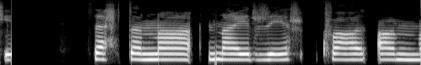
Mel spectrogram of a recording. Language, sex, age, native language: Icelandic, female, 9, Icelandic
